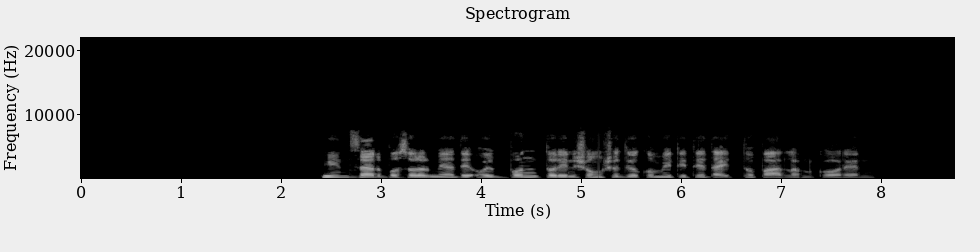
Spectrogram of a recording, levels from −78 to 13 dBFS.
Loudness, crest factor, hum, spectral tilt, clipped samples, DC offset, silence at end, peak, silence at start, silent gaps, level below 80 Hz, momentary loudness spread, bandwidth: -28 LUFS; 22 dB; none; -4.5 dB/octave; under 0.1%; under 0.1%; 0.95 s; -10 dBFS; 2.4 s; 6.52-6.62 s, 6.76-6.81 s; -66 dBFS; 10 LU; 7.8 kHz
